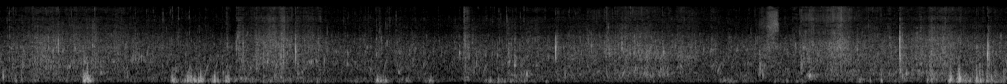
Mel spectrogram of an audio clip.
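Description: Water splashing and lapping, with scattered small sharp splashes from fish churning at the surface, and gusts of wind on the microphone.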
